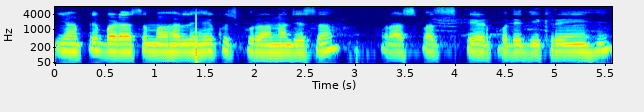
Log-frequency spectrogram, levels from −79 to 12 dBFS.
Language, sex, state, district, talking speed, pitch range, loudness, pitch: Hindi, male, Madhya Pradesh, Dhar, 170 wpm, 130-135 Hz, -24 LUFS, 130 Hz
